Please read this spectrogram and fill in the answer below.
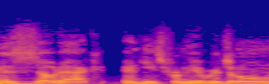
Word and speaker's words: Zodac: I have zodac from not zodiac but zodak from he-man the original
